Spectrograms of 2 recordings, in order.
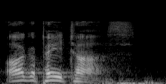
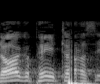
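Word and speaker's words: agapetos (ἀγαπητός): And then we have a verbal adjective, agapetos. A-G-A-P, long E-T-O-S, agapetos. And agapetos is a verbal adjective, and it's in the vocative case.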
